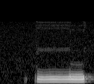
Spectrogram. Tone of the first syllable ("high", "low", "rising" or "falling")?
low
